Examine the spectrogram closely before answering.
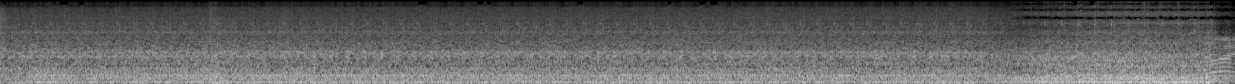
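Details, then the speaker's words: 2007 Chevrolet 2500HD 6.6L Duramax diesel idling after serpentine belt replacement: even diesel clatter, no belt squeal, fan not hitting the shroud; normal. "Belt's not squealing, not hitting anything. Hopefully I can get another 100,000 miles out of it."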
